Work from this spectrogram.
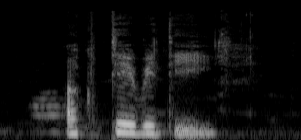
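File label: "activity", Japanese, female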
